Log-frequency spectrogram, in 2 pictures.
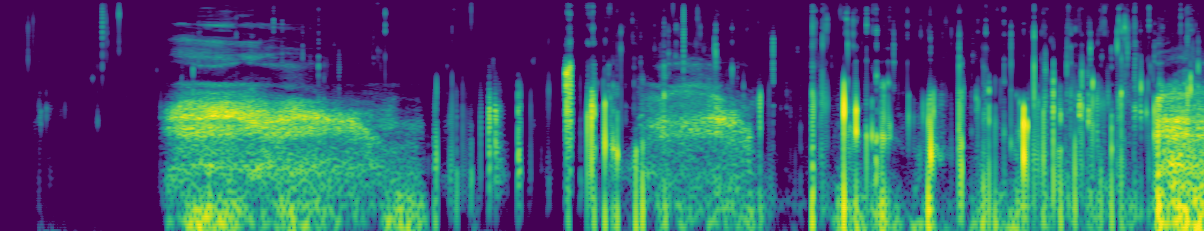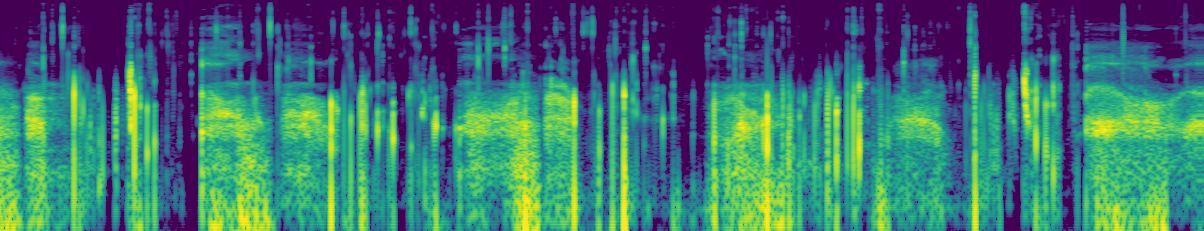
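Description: Wet ear-licking sounds, a long continuous stream of soft slurps, smacks and clicks, faint and steady throughout with no talk.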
